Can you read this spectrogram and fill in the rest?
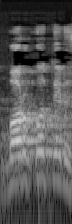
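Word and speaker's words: بركة: একটা দরজা খুললেই তো যথেষ্ট, কিন্তু আল্লাহ কি বলছেন, বরকতের যত দরজা আছে সব খুলে দিতেন।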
